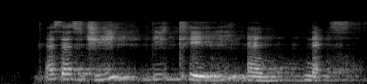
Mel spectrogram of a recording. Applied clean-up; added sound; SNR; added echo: neural separator model SepFormer DNS4.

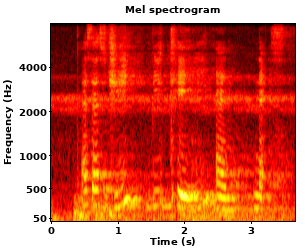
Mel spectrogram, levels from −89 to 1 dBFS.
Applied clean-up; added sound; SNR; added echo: none; Thunder; 9 dB; reverberation time 2.5 s.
